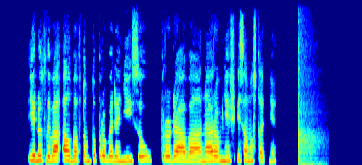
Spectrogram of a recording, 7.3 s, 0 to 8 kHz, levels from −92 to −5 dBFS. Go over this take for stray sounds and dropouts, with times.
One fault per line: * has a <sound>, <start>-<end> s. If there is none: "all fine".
* has a thud, 6.0-6.6 s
